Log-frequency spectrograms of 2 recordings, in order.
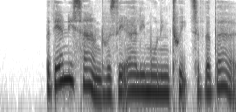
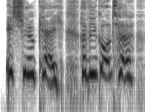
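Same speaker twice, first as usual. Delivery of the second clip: high, loud frantic question; desperate question; 14 semitones higher, 6 dB louder than usual. Acted. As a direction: beg for the answer. Mother on phone desperate.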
